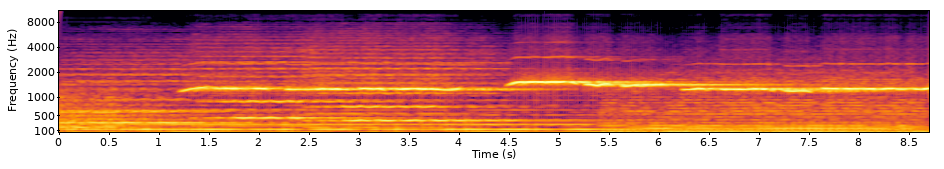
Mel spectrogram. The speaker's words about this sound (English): There's someone outside in the corridor. Have they heard us? They'd hardly be whistling if they had.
